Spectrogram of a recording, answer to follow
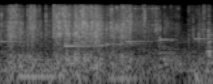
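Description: A plastic zip bag full of small flat miniature-kit pieces being shaken and handled: the bag crinkles and the pieces rattle and clatter against each other, easing off about a second and a half in.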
